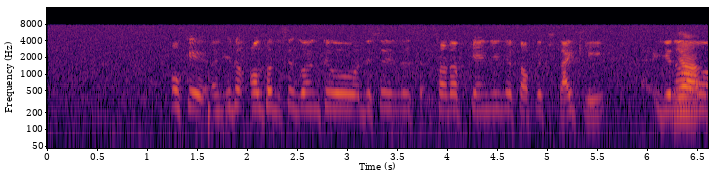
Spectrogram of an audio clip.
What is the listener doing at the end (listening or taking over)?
listening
